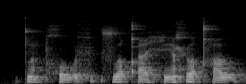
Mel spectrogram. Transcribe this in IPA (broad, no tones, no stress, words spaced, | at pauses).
tʷãpχuħ | suqʼehẽ ħuqʰʊ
